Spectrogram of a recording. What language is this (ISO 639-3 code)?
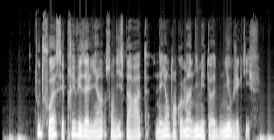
fra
